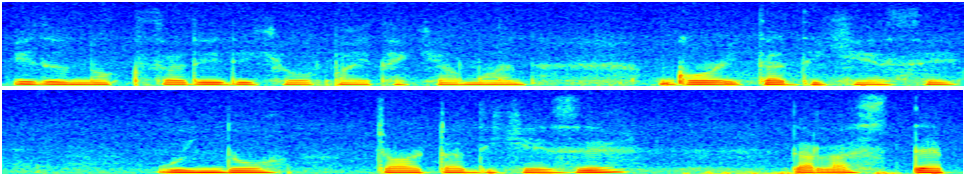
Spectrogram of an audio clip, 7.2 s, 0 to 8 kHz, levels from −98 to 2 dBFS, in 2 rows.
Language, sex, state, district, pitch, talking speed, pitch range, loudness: Nagamese, female, Nagaland, Kohima, 175 Hz, 175 wpm, 165-185 Hz, -19 LUFS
